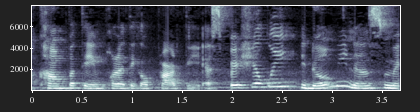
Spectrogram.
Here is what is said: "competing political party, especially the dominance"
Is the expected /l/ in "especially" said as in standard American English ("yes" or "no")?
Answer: no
